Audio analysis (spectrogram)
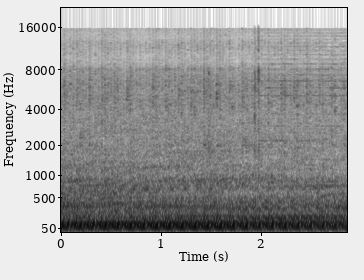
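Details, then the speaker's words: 1983 VW Westfalia Vanagon after restoration, engine said to be the same as the Porsche 914's: smooth, steady low idle with an even beat, no tapping or stumbles. Engine running nice and smooth. "you hear the engine run runs nice and smooth"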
